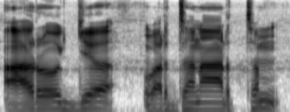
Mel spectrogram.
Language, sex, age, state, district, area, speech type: Sanskrit, male, 18-30, Karnataka, Bellary, rural, spontaneous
